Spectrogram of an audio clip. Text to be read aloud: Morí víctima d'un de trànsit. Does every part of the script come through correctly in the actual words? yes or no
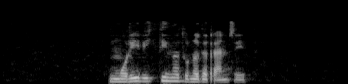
yes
